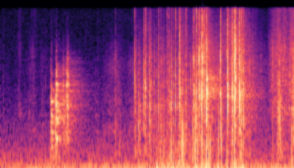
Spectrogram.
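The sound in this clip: A tarot card is pulled from the deck with quiet papery rustles, flicks and slides of cards, coming in a few soft bursts that grow busier toward the end, with no talking.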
